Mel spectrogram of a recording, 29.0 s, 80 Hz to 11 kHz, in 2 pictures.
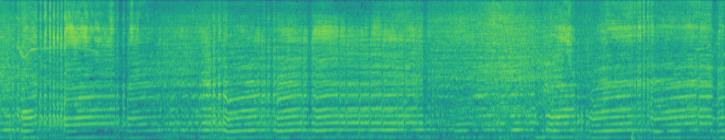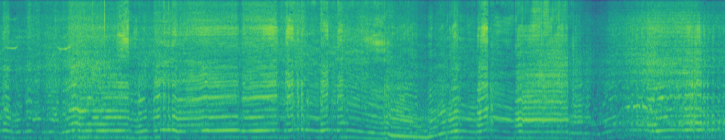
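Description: BMW E30 spinning car's engine held at high revs while its rear wheels spin against the tarmac, with tyre screech. The note holds steady with small wobbles. About three-quarters of the way through, the revs drop sharply and climb straight back.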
